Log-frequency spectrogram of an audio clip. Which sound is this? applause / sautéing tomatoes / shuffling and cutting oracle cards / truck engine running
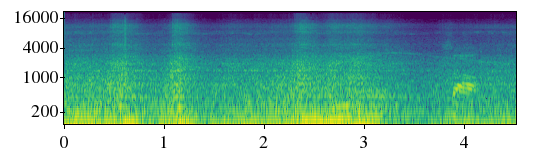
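truck engine running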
